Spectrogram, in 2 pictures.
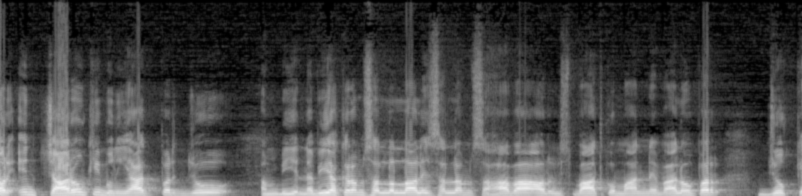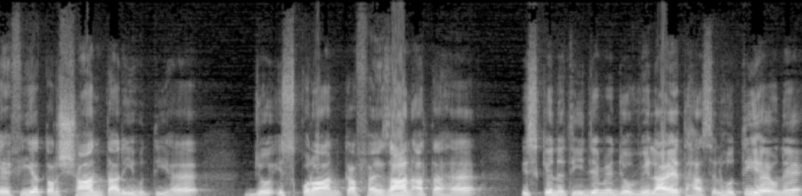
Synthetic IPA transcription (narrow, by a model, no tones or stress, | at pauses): ɔːɾɪnt͡ʃaːɾõkibʊnijaːd̪̚pɐɾd͡ʒoː | ɐ̃mbinɐbiɐkɾəmsɐlːəlːaɦlɛːsəlːəmsɐɦaːbaɔːɾɪsbaːt̪komãːnːeʋaːlõpɐɾ | d͡ʒoːkɛːfijət̪ɔːɾʃaːnt̪aːɾiɦoːt̪iɦɛ | d͡ʒoːʔɪsqʊɾaːnkafɛːzaːnaːt̪aɦɛ | ɪskenɐt̪iːd͡ʒemẽd͡ʒoːʋɪlaːjət̪ɦaːsɪlɦoːt̪iɦɛʊnɦẽ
